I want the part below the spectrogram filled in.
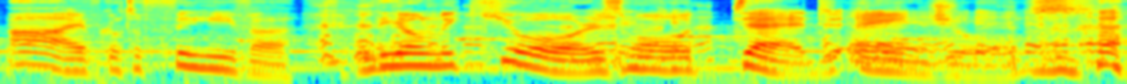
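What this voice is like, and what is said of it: Imitates a video game character's voice. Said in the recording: “my Bayonetta impression”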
